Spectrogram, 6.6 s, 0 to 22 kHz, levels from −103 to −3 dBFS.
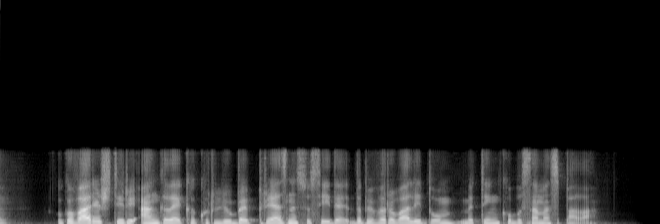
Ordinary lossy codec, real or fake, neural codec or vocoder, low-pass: none; fake; codec, 16 kHz, about 1 kbps, DyCAST, with the encoder's durations; 7.2 kHz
